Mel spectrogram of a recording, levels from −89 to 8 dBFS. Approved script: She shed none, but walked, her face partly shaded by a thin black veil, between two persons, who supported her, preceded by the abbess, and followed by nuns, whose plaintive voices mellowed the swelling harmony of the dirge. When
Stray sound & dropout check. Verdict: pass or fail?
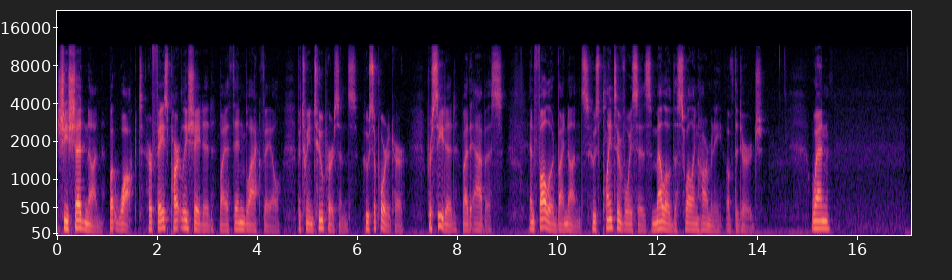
pass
